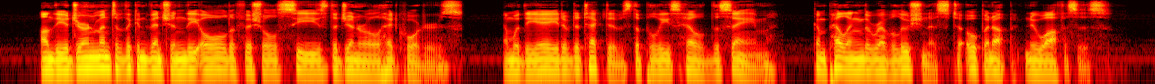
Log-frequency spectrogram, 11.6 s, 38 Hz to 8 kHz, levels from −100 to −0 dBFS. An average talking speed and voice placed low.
Yes: average, 170 wpm; very low, 90 Hz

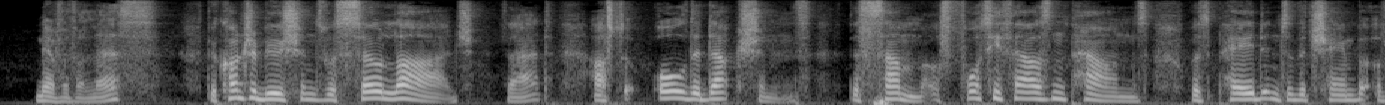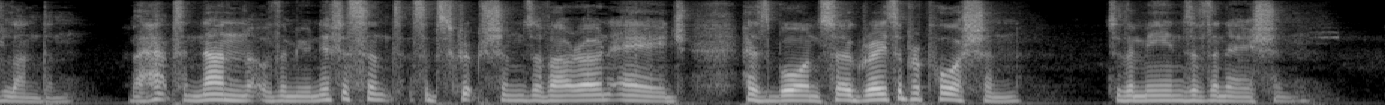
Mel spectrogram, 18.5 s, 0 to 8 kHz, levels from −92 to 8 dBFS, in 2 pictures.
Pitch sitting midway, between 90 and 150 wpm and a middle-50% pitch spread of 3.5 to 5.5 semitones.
Yes: medium, 145 Hz; average, 145 wpm; average, 4.9 semitones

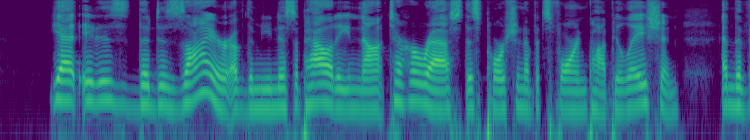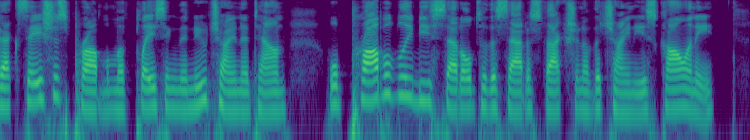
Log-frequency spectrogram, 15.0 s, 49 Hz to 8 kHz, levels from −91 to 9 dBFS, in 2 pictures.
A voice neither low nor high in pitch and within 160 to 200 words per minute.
No: medium, 160 Hz; average, 150 wpm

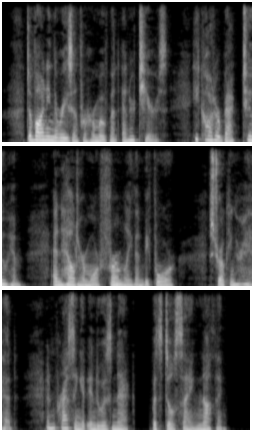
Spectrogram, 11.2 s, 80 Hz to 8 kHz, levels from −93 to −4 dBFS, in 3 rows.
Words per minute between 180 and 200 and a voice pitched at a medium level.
Yes: average, 190 wpm; medium, 175 Hz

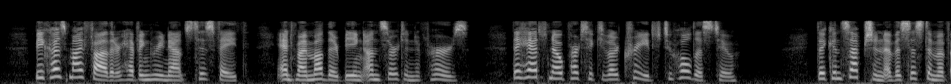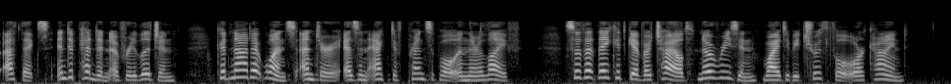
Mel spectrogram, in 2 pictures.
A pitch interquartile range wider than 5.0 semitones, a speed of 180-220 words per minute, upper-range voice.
Yes: wide, 5.5 semitones; average, 190 wpm; high, 225 Hz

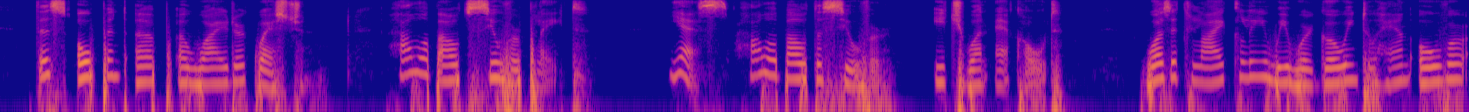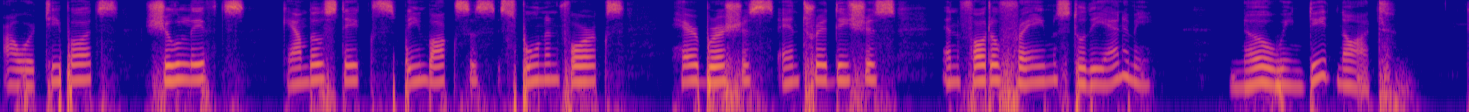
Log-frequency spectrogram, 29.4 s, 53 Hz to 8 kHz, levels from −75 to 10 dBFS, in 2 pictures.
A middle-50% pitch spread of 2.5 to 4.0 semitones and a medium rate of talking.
No: average, 2.9 semitones; slow, 100 wpm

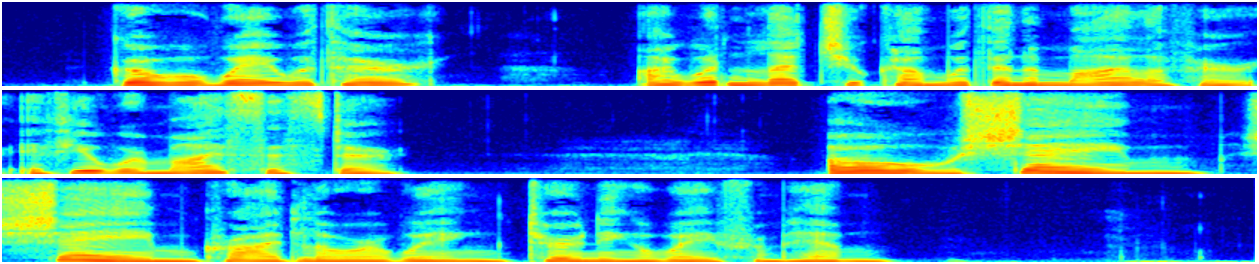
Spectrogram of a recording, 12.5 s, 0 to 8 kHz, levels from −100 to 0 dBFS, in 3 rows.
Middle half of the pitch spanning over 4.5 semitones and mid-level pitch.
Yes: average, 5.1 semitones; medium, 160 Hz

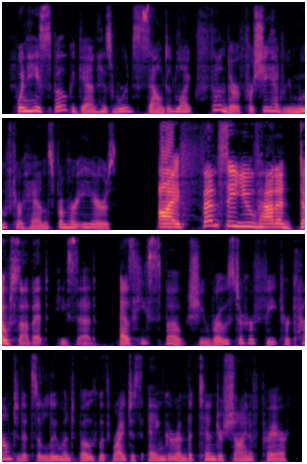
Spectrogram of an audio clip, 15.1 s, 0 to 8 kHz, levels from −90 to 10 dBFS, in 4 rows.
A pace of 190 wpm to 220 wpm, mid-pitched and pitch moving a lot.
No: average, 195 wpm; high, 205 Hz; wide, 5.8 semitones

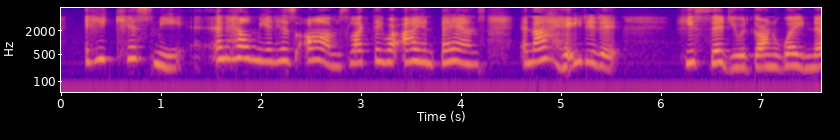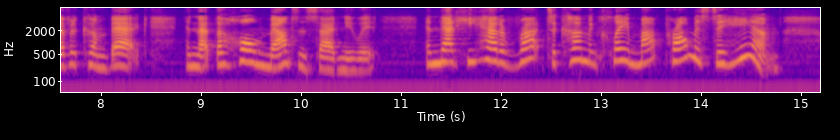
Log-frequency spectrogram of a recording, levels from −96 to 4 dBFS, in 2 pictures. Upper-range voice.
Yes: very high, 300 Hz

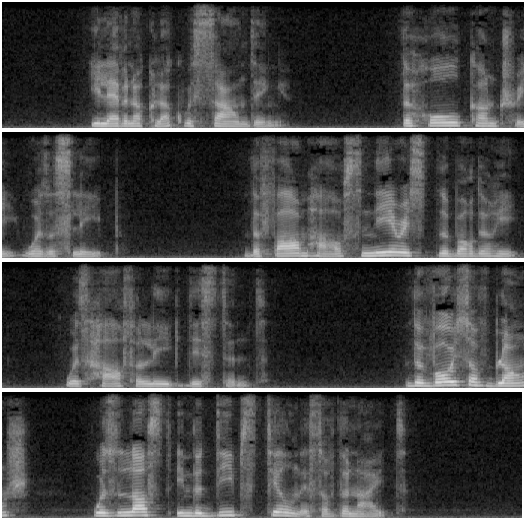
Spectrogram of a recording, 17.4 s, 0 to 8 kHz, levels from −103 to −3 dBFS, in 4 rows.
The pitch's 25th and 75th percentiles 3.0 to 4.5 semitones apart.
Yes: average, 3.5 semitones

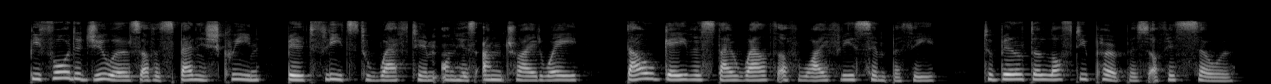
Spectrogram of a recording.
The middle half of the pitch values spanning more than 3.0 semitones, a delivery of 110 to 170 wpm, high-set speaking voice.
No: narrow, 2.6 semitones; average, 145 wpm; high, 205 Hz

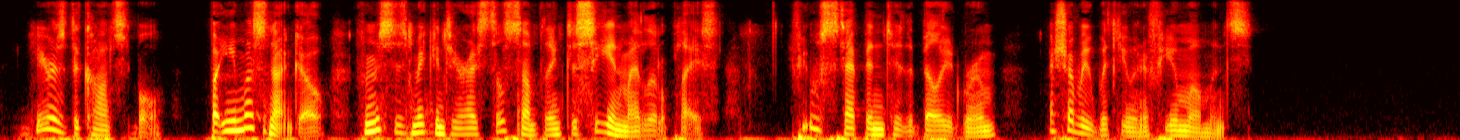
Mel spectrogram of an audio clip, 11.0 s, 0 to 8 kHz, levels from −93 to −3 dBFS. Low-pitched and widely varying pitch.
Yes: low, 125 Hz; wide, 7.4 semitones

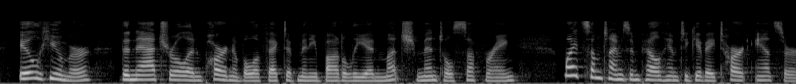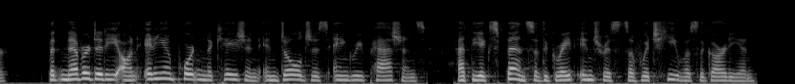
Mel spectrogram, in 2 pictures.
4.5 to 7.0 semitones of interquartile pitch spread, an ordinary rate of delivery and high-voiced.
No: average, 3.8 semitones; average, 180 wpm; high, 195 Hz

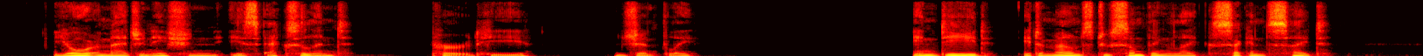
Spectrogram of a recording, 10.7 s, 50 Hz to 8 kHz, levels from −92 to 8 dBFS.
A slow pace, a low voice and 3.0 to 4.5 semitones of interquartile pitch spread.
Yes: slow, 85 wpm; low, 100 Hz; average, 3.3 semitones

